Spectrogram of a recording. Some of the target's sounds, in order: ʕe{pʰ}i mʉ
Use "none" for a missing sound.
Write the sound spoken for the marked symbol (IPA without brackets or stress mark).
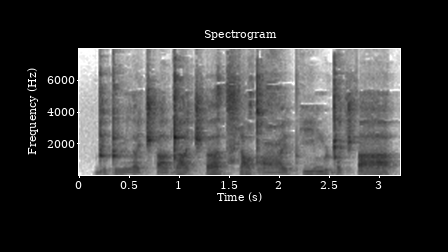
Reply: pʰ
